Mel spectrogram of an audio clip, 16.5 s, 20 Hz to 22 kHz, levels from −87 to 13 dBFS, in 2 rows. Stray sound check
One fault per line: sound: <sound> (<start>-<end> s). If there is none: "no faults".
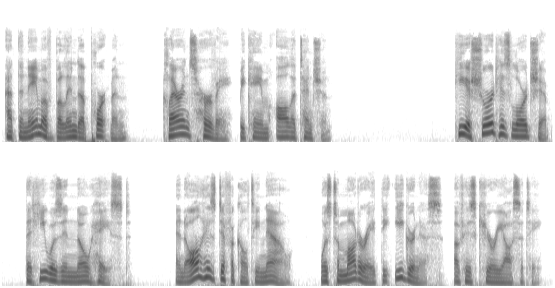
no faults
